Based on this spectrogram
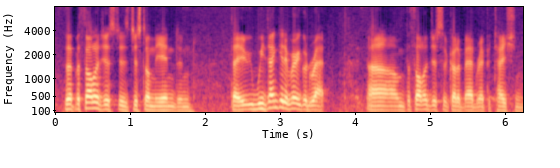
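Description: A man speaking at a very fast pace with ordinary pitch variation. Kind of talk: lecture. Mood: wry, lightly humorous. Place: hall. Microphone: lapel.

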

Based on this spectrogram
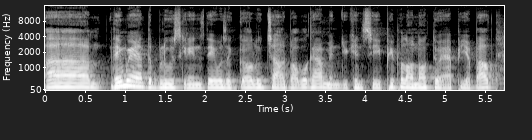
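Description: Fairly even intonation at a fairly quick pace, hardly any pauses, a dark, mellow tone, and a quiet background. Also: man. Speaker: trading signal reviewer. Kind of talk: commentary. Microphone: studio mic.

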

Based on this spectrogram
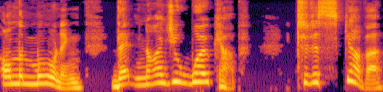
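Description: The intonation rises and falls in a lively way. The text is plain reading aloud.

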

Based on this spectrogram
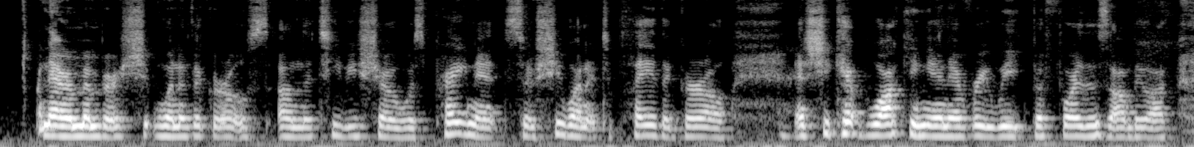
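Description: Noticeable background noise surrounds a woman speaking at a fairly quick pace. Her medium-pitched voice has a monotone, flat intonation. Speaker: university instructor. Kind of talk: casual interview.

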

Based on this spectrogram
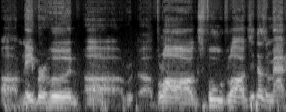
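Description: A man's voice over light background noise. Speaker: reaction channel host. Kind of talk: casual vlog chat. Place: home room. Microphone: webcam.

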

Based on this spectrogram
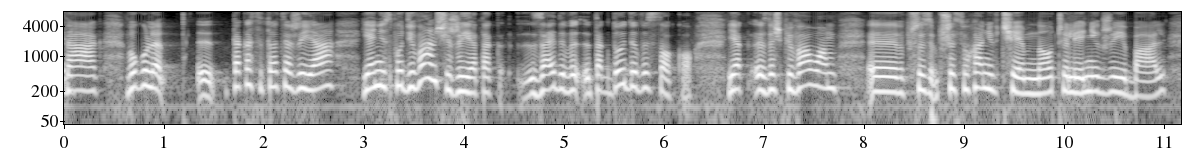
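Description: Ordinary pitch variation and a moderate speed from a woman's voice. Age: 60s. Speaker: singer, sworn translator, Russian teacher. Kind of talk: interview answer. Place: studio.

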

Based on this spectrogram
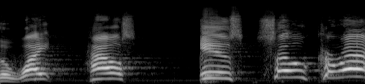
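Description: A man speaks at an extremely high pitch with a fairly bright tone. His delivery is very slow, with big pitch swings.

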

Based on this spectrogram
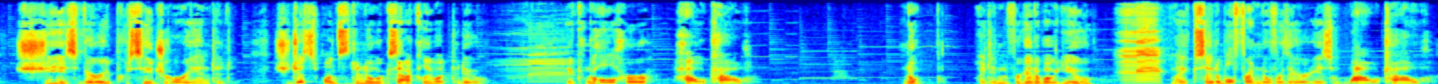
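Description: In a cartoonish character voice, a man speaks at medium pitch with long, frequent pauses as faint music plays in the background. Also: moderate pace.

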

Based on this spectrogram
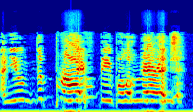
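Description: A man's raised, projected voice at a very slow pace, over light background noise. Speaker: actor. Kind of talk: dramatic monologue. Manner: impassioned, pleading. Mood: anguished, pleading. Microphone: webcam.

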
